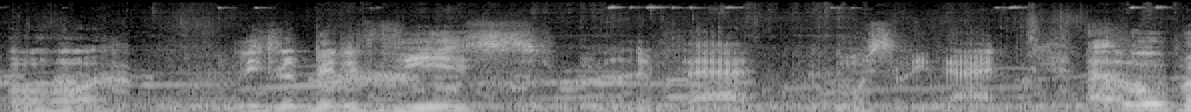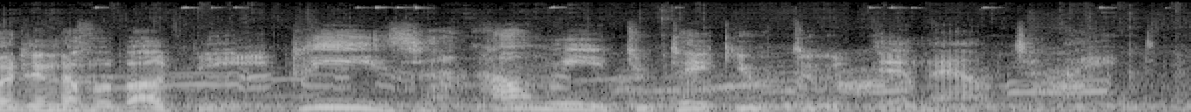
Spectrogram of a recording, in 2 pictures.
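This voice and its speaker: A man's voice: mid-range voice, sing-song, normal speed, over loud music, close to an everyday voice. A man playing a vain, evasive, ingratiating stranger in an old-time radio comedy, on a noisy recording. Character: smooth, vain, evasive handsome stranger who helps tourists.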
